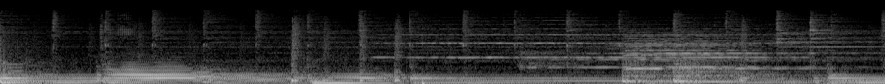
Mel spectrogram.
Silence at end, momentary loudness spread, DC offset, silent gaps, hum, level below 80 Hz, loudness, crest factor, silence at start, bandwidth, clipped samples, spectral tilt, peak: 0 s; 9 LU; under 0.1%; none; none; -34 dBFS; -27 LUFS; 16 dB; 0 s; 13 kHz; under 0.1%; -6 dB/octave; -10 dBFS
